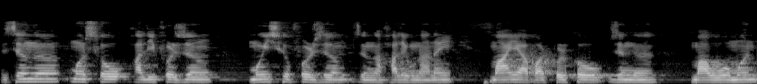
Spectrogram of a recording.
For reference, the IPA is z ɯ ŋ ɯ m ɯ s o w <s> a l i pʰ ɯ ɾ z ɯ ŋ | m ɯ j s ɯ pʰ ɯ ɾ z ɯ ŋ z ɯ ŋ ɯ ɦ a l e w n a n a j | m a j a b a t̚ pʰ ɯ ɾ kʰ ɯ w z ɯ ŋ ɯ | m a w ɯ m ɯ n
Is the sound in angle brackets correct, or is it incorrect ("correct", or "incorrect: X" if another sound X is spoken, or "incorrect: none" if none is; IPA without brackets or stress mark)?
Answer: incorrect: h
